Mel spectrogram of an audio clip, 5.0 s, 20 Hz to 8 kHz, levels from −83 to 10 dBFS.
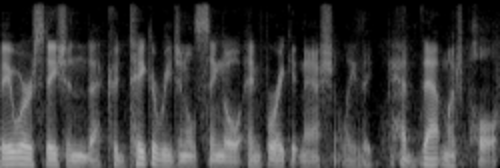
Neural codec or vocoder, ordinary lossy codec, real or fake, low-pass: codec, 16 kHz, 1 kbps, X-Codec, WavLM features, trained on Multilingual LibriSpeech; Opus, 64 kbps; fake; 7.2 kHz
